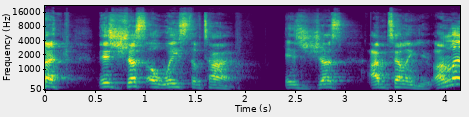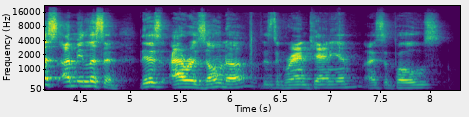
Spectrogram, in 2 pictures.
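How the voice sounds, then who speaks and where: A man with an American accent speaks in an animated tone at a moderate pace, his fairly high voice showing ordinary pitch variation. His loudness swings widely, and room echo is audible. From United States. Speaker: streamer. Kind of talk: live stream chat.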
